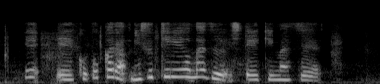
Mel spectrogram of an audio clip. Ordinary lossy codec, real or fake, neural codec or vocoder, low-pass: none; fake; codec, 44.1 kHz, 2.6 kbps, DAC; 7.2 kHz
